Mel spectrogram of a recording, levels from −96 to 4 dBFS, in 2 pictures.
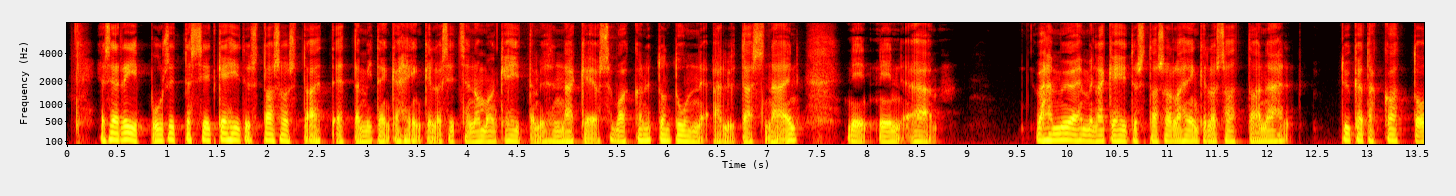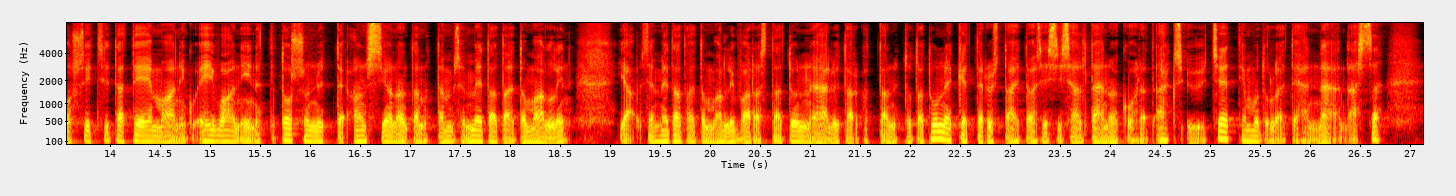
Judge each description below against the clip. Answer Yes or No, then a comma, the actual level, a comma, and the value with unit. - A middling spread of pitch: Yes, average, 3.2 semitones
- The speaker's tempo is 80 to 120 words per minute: No, fast, 155 wpm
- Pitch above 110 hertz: No, low, 100 Hz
